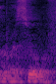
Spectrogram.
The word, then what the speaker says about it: Novoselov: And for the interest it might have, we speak Russian can tell you that one of the laureates is written as Novoselov, but he's Novoselov, pronounced Novoselov in Russian.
